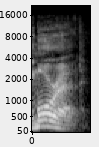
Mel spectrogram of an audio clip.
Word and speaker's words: Morat: Morat. – Morat. yeah. Morat. Yeah, why is that so hard for me to remember? It's it rhymes with the Borat.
